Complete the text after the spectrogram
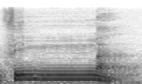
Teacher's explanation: dibaca masuk dengan dengung apa yang masuk tanwin atau bunyi tanwin bunyi nunnya itu sudah tidak terbaca langsung melebur atau masuk ke mim ke huruf berikutnya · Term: idgham bighhunah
